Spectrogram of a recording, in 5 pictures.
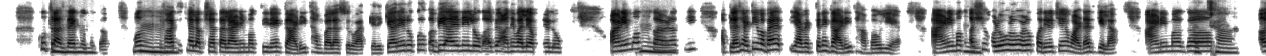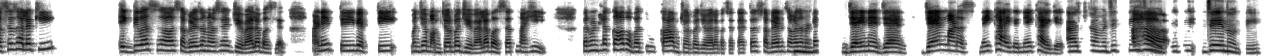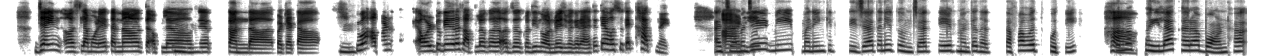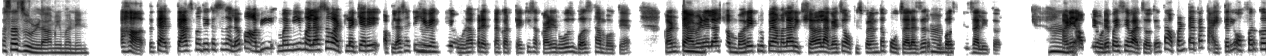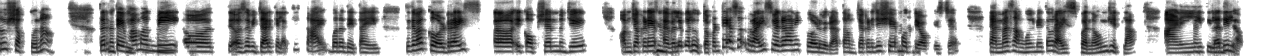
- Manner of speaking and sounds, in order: in Hindi: "अरे, रुक-रुक अभी आये नहीं, अभी आने वाले है अपने लोग"; in Hindi: "जैन है जैन. जैन"; in Hindi: "नहीं खायेंगे, नहीं खायेंगे"; other background noise; in English: "ऑल टूगेदरच"; in English: "नॉन-व्हेज"; in English: "ऑफर"; laughing while speaking: "हं"
- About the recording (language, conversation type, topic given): Marathi, podcast, प्रवासात भेटलेले मित्र दीर्घकाळ टिकणारे जिवलग मित्र कसे बनले?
